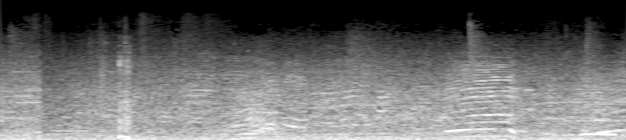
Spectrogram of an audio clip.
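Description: Javanese cow mooing: a shorter call midway, then a longer one near the end.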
